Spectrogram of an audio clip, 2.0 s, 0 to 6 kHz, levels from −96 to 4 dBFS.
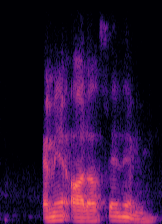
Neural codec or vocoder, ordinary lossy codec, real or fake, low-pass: codec, 16 kHz, 4 kbps, X-Codec, WavLM features, trained on Multilingual LibriSpeech; Opus, 16 kbps; fake; 5.4 kHz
